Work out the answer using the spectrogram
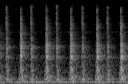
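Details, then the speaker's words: Talon X L&W arm on 8-inch portals, aftermarket spherical joints with play even when torqued; sharp metallic clicks about five a second as the arm is rocked. Joints knock through their play; one portal knuckle broke. "that is not normal that is crap all right so this is what happens if you don't if you just kind of snug it see how this moves back and forth a little bit that's that one and a half millimeters of play there"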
